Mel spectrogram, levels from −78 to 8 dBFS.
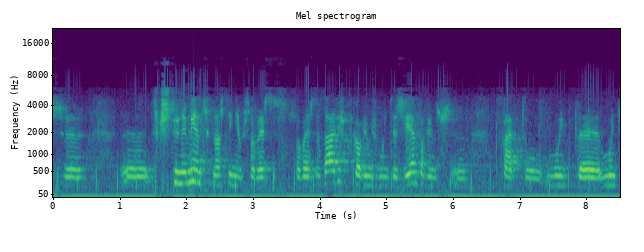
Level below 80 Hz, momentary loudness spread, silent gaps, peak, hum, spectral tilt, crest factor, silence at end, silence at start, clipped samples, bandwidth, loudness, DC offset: -44 dBFS; 13 LU; none; 0 dBFS; none; -4 dB/octave; 16 dB; 0 s; 0 s; under 0.1%; 11 kHz; -16 LUFS; 3%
